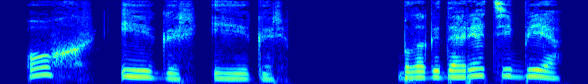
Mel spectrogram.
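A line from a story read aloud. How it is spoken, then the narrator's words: Quiet intimate queen. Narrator (Russian): королева говорила так же тихо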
